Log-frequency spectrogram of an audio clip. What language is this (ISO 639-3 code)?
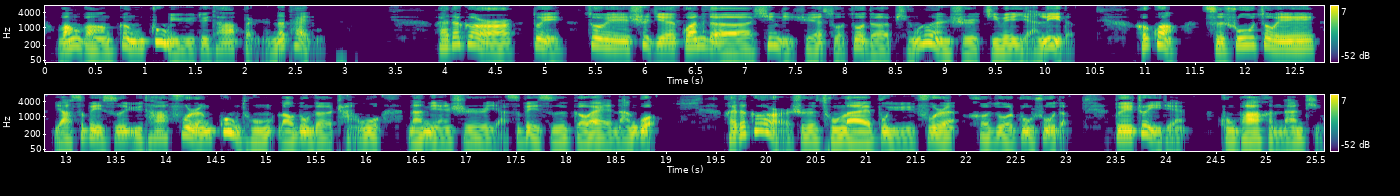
zho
